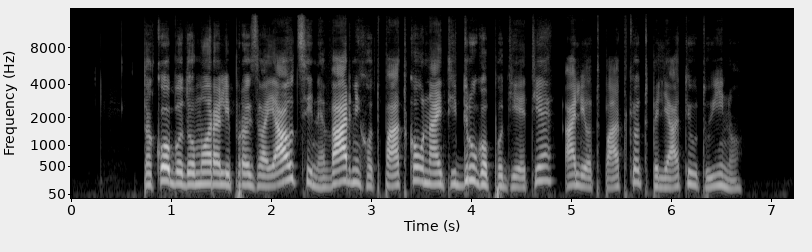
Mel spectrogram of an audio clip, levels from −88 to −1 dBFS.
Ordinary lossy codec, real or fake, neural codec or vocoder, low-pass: none; fake; codec, 44.1 kHz, 7.8 kbps, DAC; 14.4 kHz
